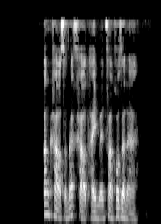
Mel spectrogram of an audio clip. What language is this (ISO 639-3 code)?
tha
